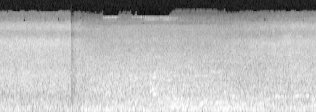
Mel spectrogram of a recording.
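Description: Street traffic: a steady rumble of cars passing on a busy city boulevard, with faint voices mixed in from about two seconds in.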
